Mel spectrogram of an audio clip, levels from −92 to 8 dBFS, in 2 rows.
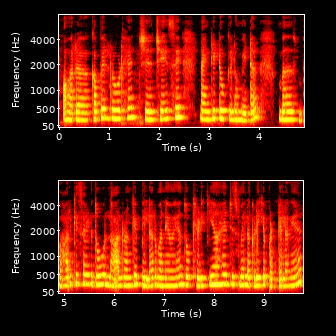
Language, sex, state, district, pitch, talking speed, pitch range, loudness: Hindi, female, Uttar Pradesh, Etah, 220 Hz, 185 wpm, 210-240 Hz, -17 LUFS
